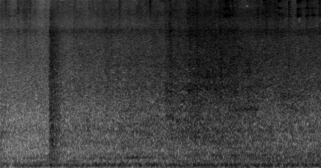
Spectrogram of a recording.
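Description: Rainy-weather noise through an open front door: a steady hiss of rain and wet-street traffic that swells about halfway through, over a low rumble of wind on the microphone. One sharp click about half a second in.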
